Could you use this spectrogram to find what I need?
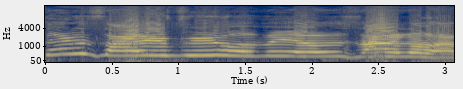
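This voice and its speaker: This is a put-on character voice, bellowing at a high pitch. It moves at a moderate pace. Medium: game stream. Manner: roaring, commanding.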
